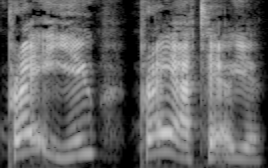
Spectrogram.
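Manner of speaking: very high-pitched, insistent granny; frantic grandma. A narrator's reading. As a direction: demand it high, as a frantic old woman. Grandma frantically orders Casey to pray.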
